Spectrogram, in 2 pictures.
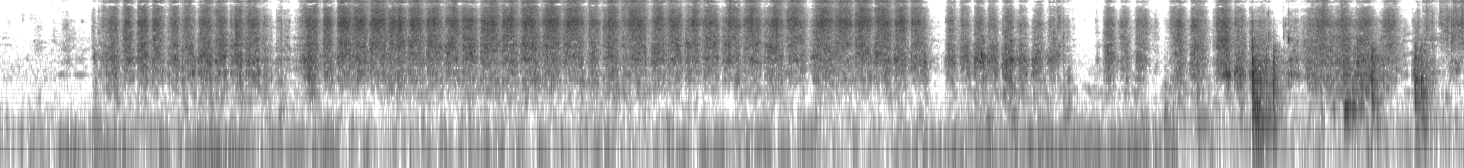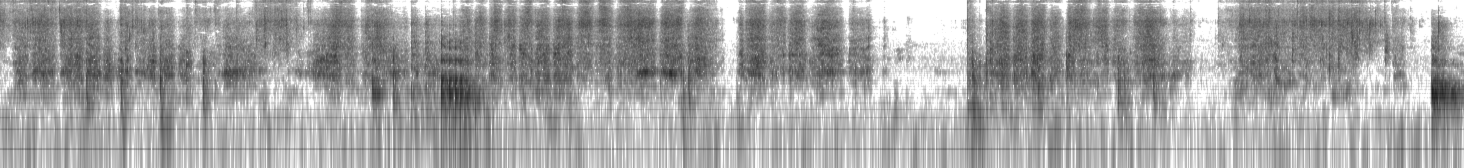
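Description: Sandpaper rubbed briskly back and forth over a plastic monoblock chair leg: a fast, scratchy rasp in runs of several seconds with short breaks between them.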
